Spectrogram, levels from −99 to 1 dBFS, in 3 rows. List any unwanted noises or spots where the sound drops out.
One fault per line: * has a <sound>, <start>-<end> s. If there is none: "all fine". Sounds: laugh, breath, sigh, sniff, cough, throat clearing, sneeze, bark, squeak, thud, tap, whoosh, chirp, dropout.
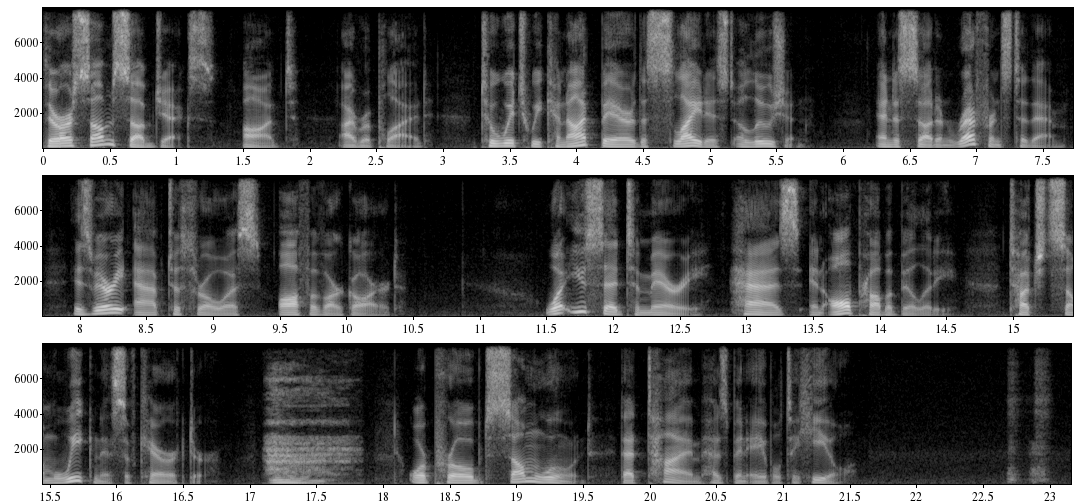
* has a sigh, 17.1-17.9 s
* has a sniff, 22.7-23.0 s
